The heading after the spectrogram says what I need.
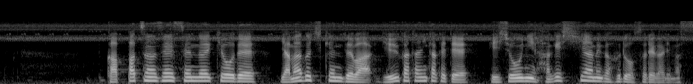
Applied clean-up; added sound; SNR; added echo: none; Cricket; 20 dB; none.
